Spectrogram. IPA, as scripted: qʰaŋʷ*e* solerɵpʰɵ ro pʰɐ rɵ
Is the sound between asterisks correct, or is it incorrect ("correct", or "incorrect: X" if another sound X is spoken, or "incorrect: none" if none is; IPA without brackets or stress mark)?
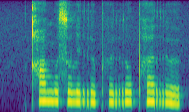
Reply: correct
